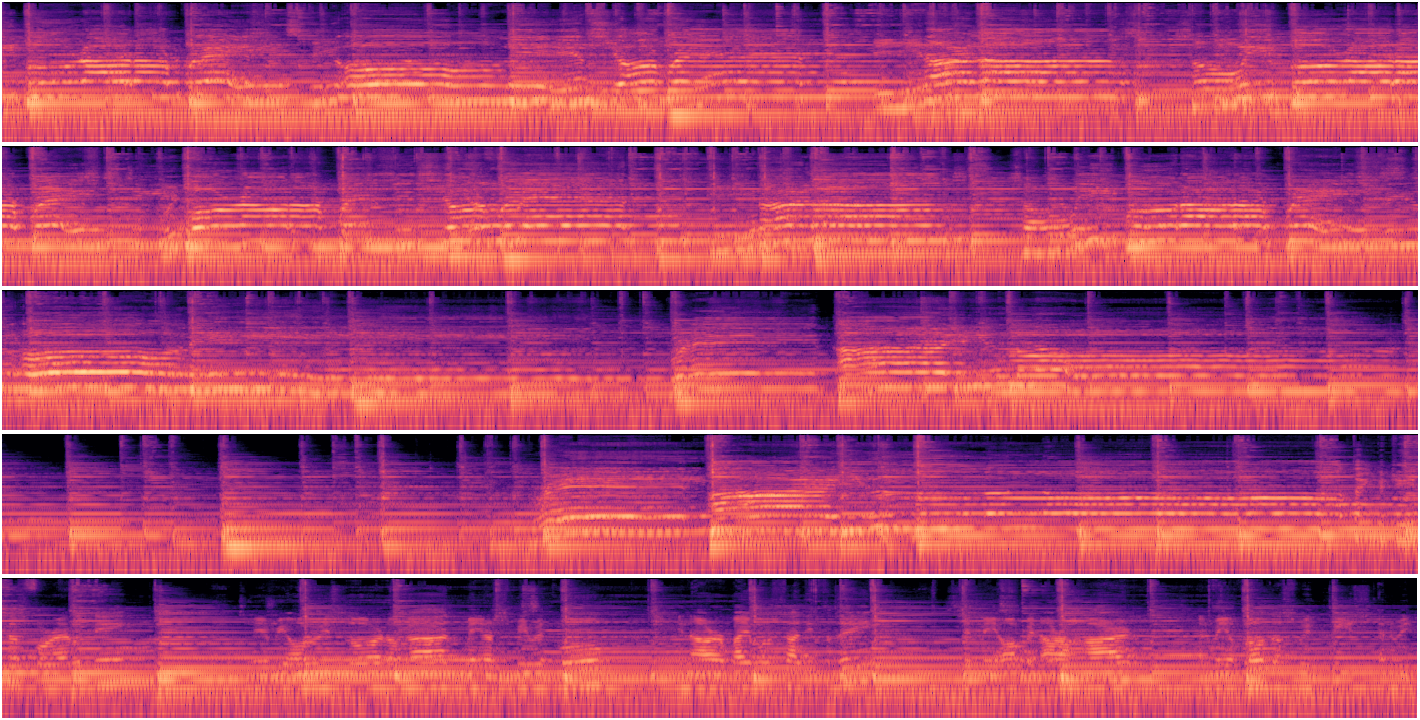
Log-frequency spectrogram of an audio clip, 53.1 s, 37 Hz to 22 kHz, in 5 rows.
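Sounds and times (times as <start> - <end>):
person singing: 0.0 - 32.3, 35.8 - 53.0
strummed acoustic guitar: 0.0 - 53.0
person singing long notes: 35.9 - 42.8.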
